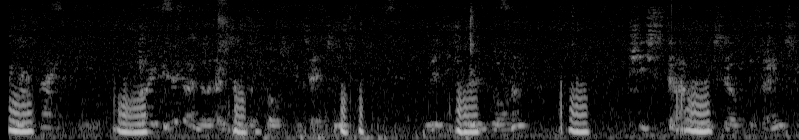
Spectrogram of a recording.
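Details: Sleeping French Bulldog puppy, female, on her second day home, lying on her back indoors and snoring: short nasal, tonal snorts in pairs, roughly once a second, with quiet gaps between breaths in a small room.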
